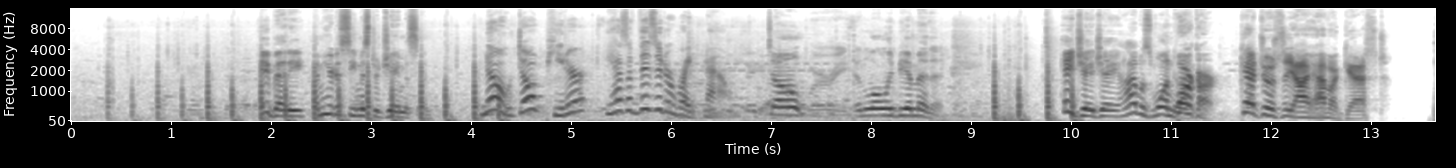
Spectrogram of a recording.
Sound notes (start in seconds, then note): 0.0 New York street noises; 0.4 Daily Bugle office noises; 3.5 footsteps; 4.0 Daily Bugle office noises; 9.1 footsteps; 9.2 door opening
